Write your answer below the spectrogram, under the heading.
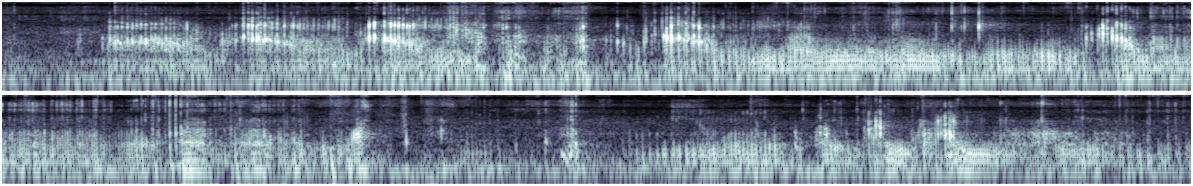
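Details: A dog producing strange, varied growling vocalizations: low rumbling grumbles mixed with rising and falling tonal moans and brief higher whine-like sweeps, running almost continuously with short pauses.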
